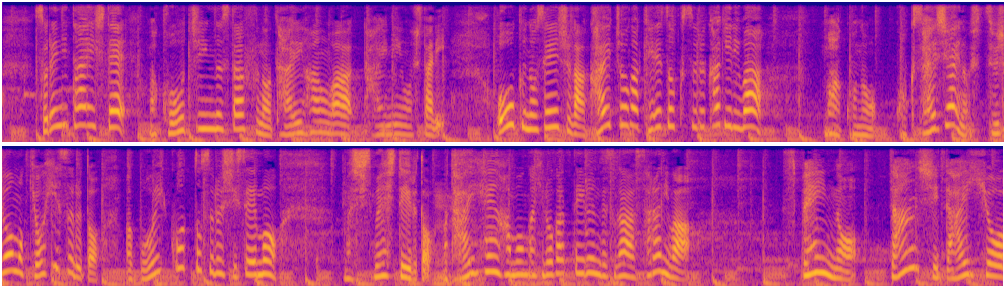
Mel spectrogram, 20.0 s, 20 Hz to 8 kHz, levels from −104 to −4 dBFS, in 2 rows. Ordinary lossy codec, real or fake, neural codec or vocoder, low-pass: none; fake; vocoder, 44.1 kHz, 80 mel bands, Vocos; 7.2 kHz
